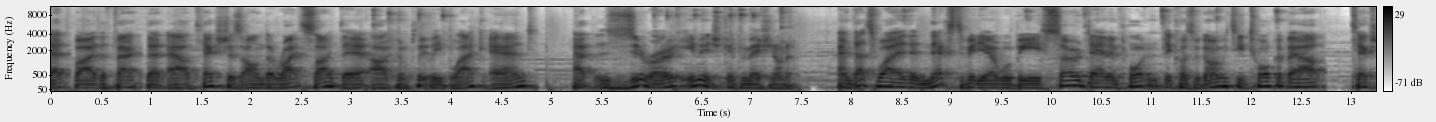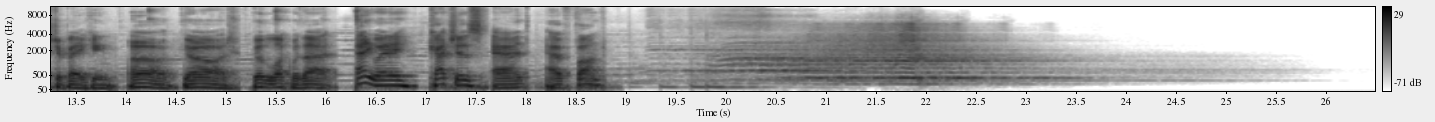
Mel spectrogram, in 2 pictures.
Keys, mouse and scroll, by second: 5.3 middle click, 6.6 click, 9.4 click, 11.2 middle click, 12.2 KP_Decimal, 13.4 click, 14.0-15.1 scroll down 9, 15.1 scroll down 2, 15.2 click, 16.3 click, 17.1 middle click, 17.7 middle click, 18.3-19.2 scroll down 3, 19.9 ctrl+s, 23.4-23.8 scroll up 4, 24.5 ctrl+s.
